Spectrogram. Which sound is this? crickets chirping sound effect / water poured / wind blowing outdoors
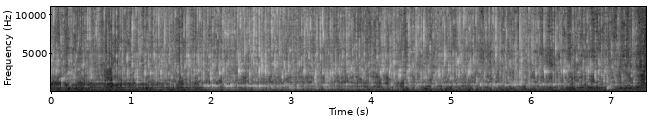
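water poured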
